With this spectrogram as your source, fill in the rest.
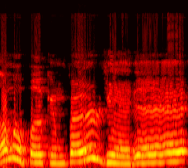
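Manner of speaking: high, loud, very slow drawl. Mocking a movie character with an overbite and teeth popping out: imitating Taylor Lautner's character. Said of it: "he's making jokes like".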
